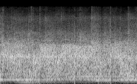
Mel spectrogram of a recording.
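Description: Congregation applause at a church worship service held in a Jakarta apartment building, a loud, continuous wash of clapping with a faint sustained tone underneath, lasting only a moment.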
